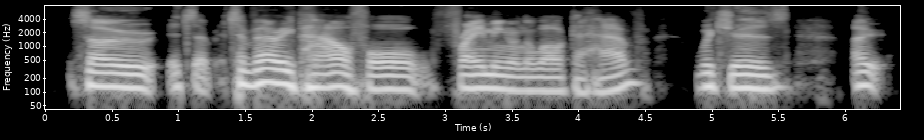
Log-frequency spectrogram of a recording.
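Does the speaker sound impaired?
Yes: cleft lip and palate; congenital genetic cleft lip and palate.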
